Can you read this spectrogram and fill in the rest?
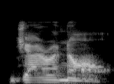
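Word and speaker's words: geraniol: know it's gg but we got the correct pronunciation yes uh it gg is gyroneal gyranol so it's actually two molecules of uh gyranol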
